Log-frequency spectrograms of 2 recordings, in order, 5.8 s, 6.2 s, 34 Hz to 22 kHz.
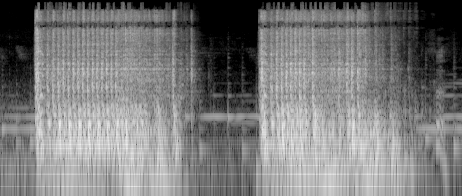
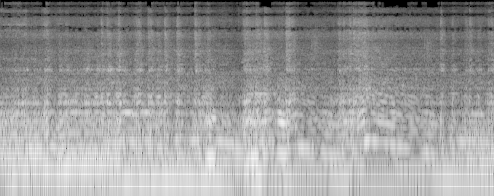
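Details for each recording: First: Xi 750 hull with swapped-in 650 engine, first start attempt on starting fluid, kill wires not yet connected, spark seems weak: two short bursts of rapid rough firing that die after seconds; engine catches briefly, possible backfire feared. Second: Xi 750 jet ski with an SS 650 two-stroke engine swap, first start after rewiring with fresh fuel and hand choke: fires up and settles into an even, fairly quiet run with steady revs and no knocks; normal running.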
